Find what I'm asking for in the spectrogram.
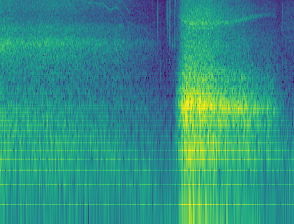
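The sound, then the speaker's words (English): A deep breath drawn in during a church prayer gathering: one loud, airy inhale that starts abruptly after a quiet stretch, then slowly fades, with no talk. “Okay, take a deep breath with me.”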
